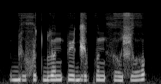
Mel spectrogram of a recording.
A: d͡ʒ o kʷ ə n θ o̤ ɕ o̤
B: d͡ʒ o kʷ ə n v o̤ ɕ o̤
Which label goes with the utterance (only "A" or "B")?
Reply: A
